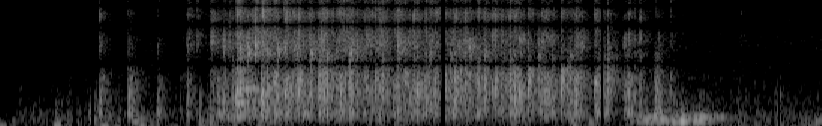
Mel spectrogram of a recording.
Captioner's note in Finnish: Aplodeja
